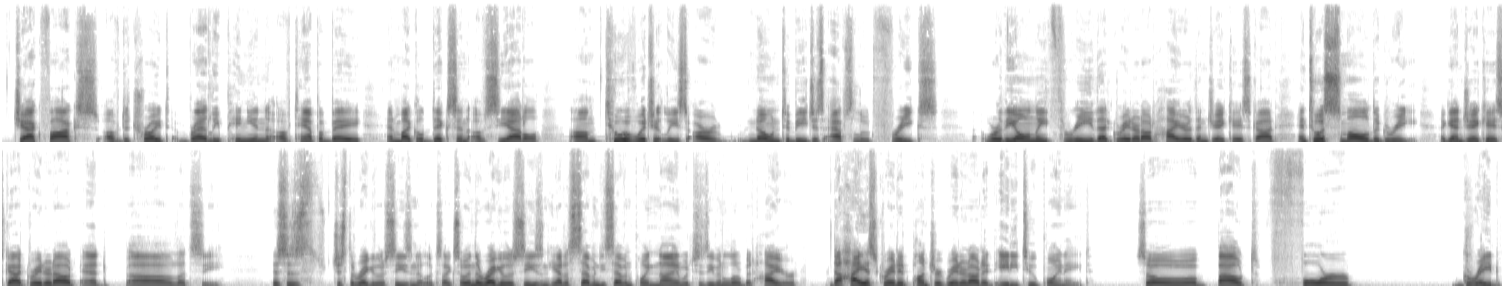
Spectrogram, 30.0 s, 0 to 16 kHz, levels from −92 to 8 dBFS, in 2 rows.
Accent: American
